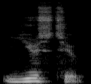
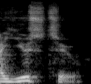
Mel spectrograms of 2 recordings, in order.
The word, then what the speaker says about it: used to: past activity and that's used to but we don't say the d we actually go to the t in our pronunciation so say that with me i used to i used to stress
